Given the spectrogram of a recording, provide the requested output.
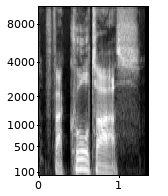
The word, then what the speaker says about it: facultas: Despite the fact that I want to put the accent on the F-A syllable, really, according to the rules, it goes on the C-U-L syllable. So it's facultas.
